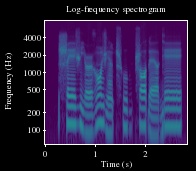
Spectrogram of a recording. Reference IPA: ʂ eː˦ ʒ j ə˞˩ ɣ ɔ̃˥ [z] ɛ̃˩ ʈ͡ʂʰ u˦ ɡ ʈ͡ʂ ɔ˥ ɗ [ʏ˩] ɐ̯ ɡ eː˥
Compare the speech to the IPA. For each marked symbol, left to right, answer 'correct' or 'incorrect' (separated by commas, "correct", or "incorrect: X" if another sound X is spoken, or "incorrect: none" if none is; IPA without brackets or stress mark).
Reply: incorrect: ʒ, incorrect: ɛ˩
